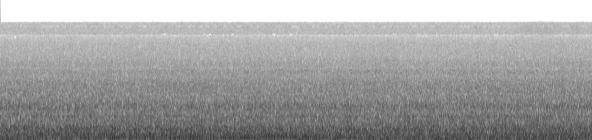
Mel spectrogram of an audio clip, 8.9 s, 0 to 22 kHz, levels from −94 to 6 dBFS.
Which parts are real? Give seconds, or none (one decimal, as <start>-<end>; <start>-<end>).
4.6-5.2; 6.0-6.9; 7.7-8.5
